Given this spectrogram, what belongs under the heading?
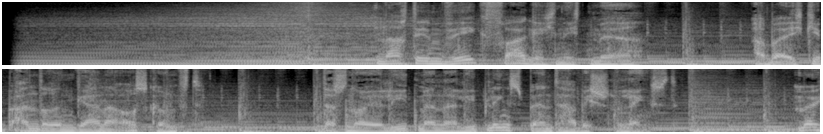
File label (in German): Auskunft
